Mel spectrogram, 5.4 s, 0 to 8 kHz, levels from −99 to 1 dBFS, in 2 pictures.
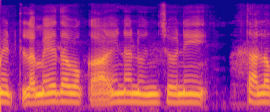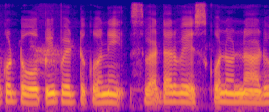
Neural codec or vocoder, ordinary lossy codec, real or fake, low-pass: none; Opus, 64 kbps; real; 7.2 kHz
